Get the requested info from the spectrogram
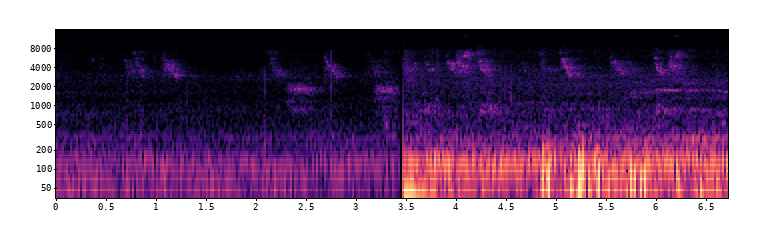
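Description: Small birds chirping, short falling chirps about twice a second. A steady low rumble comes in abruptly about three and a half seconds in.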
